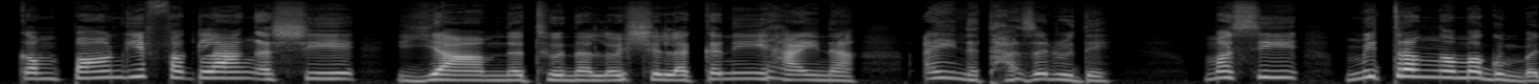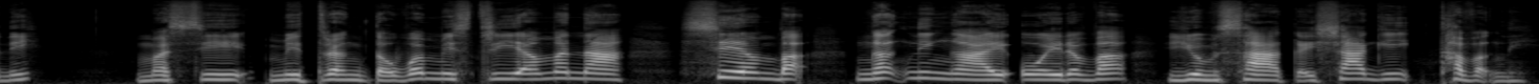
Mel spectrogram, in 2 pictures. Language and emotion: Manipuri, surprised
